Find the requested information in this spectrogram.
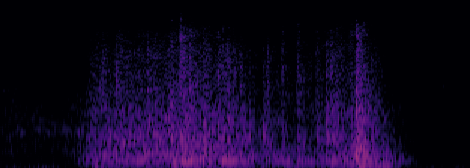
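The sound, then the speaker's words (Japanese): A front door opening, heard as a faint rattling scrape that builds, runs for about two seconds and then drops off, followed by quiet. “おい、お前玄関の鍵持ってるよな。 うん、今開ける。”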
